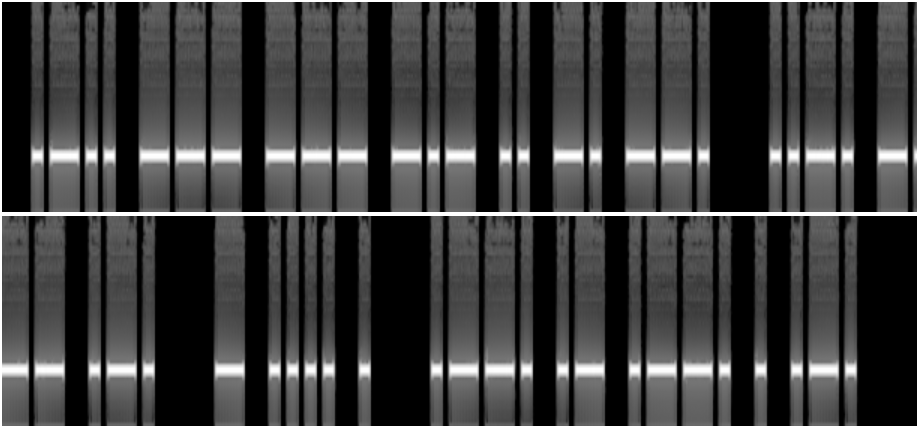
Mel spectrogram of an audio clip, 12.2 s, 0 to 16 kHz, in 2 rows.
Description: Morse code, heard as a keyed tone, about 20 wpm, 1000 Hz. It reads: LOOKING FOR THE PAPER
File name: qotdfiles / 20wpm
